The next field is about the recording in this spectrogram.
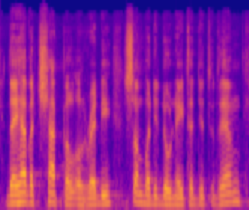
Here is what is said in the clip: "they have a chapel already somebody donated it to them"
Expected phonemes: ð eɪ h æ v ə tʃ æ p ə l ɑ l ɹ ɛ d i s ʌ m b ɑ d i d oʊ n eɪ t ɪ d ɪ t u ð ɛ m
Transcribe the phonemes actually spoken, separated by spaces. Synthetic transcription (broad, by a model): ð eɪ h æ v ə tʃ æ p ə l ɑ l ɹ ɛ d i s ʌ m b ɑ d i d oʊ n eɪ t ɪ d ɪ t u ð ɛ m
